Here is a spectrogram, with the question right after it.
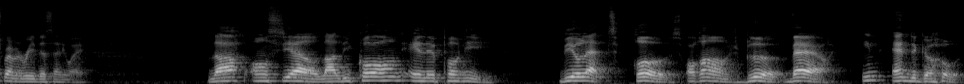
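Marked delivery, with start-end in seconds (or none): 2.1-9.6 put-on slow, halting amateur French accent; terrible French accent. Live streamer reads a translated poem to viewers, terrible French accent. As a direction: read it out in bad French, word by word. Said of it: "with my terrible French accent".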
